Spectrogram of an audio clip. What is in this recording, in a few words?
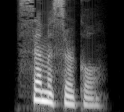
"semicircle", US female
